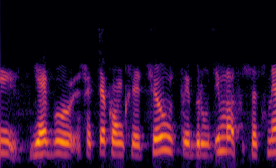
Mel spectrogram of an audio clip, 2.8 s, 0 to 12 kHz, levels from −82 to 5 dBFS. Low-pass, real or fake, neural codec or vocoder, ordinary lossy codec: 7.2 kHz; fake; codec, 16 kHz, 4 kbps, X-Codec, HuBERT features, trained on LibriSpeech; AAC, 48 kbps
